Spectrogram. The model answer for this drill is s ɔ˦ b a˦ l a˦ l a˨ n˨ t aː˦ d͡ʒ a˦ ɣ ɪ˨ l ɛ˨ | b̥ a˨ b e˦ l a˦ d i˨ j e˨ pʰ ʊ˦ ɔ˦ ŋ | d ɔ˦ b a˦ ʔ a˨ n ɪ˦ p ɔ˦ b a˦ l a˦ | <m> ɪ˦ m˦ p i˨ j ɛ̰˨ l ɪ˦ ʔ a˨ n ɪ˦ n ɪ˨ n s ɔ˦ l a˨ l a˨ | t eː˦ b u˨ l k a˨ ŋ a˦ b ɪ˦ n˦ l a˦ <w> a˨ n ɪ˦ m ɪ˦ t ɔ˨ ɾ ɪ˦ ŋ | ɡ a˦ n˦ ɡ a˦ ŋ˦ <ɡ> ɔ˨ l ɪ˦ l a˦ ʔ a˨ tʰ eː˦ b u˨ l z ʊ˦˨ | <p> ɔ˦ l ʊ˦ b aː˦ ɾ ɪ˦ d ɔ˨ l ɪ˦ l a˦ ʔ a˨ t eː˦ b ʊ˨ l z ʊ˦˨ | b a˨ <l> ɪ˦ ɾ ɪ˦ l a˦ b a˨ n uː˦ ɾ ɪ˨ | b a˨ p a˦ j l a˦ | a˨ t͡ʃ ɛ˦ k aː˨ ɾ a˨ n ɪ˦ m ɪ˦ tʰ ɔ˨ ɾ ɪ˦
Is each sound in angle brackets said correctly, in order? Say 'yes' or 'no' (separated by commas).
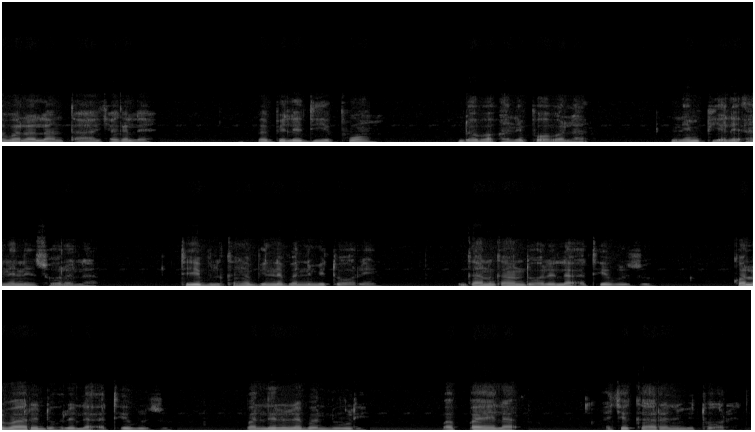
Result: no, no, no, no, yes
